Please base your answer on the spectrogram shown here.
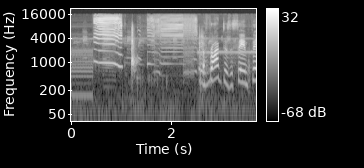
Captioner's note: squeaking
